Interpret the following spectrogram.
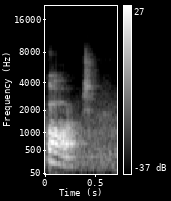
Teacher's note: Back rounded vowel between half close and half open position, क्योंकि back vowel में जहाँ पे आते हैं वहां पे सिचुएटेड है, हाफ क्लोज और हाफ ओपन के बीच में है, और लिप्स की पोजीशन हमारी राउंडेड है, तो it is back rounded vowel between half close and half open position.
